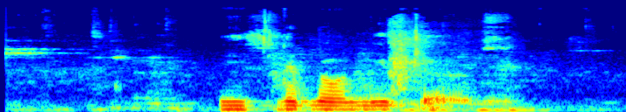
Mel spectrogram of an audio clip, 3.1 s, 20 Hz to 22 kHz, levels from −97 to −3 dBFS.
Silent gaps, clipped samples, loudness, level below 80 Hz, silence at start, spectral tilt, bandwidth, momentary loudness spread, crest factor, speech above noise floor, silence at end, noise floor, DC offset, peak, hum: none; under 0.1%; -21 LUFS; -54 dBFS; 0.05 s; -7.5 dB/octave; 13 kHz; 19 LU; 20 dB; 27 dB; 0.45 s; -48 dBFS; under 0.1%; -4 dBFS; none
